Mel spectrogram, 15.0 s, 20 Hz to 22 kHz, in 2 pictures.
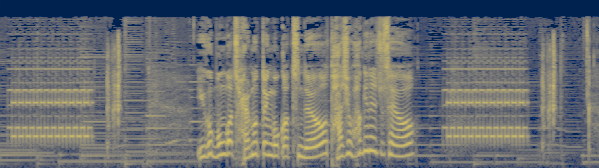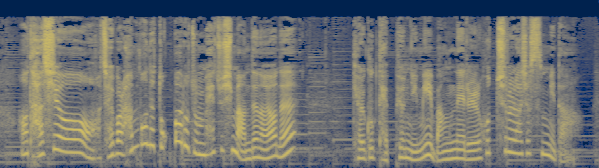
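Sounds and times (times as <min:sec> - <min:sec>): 
telephone ringing with an electronic trill: 0:00.0 - 0:01.2, 0:05.5 - 0:06.8
speech: 0:02.5 - 0:05.3, 0:07.8 - 0:11.3, 0:11.9 - 0:14.8.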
